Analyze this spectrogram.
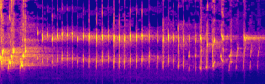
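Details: Fighter lovebird giving a long ngekek trill, used as a lure and tutor recording to prompt other lovebirds to sing: rapid, high, chattering notes in a fast, slightly uneven stream, with a louder burst at the start.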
